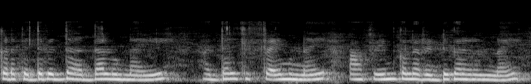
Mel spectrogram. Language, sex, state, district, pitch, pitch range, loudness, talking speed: Telugu, female, Telangana, Hyderabad, 240 Hz, 225-250 Hz, -13 LUFS, 160 wpm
